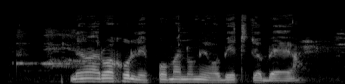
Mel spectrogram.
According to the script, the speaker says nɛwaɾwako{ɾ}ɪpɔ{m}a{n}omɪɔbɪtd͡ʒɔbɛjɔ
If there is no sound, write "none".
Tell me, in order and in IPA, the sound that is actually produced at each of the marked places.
l, m, n

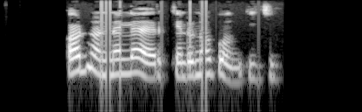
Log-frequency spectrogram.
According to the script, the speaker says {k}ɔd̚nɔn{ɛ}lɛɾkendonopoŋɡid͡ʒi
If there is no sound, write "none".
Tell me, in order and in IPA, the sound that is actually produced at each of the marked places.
k, ɛ

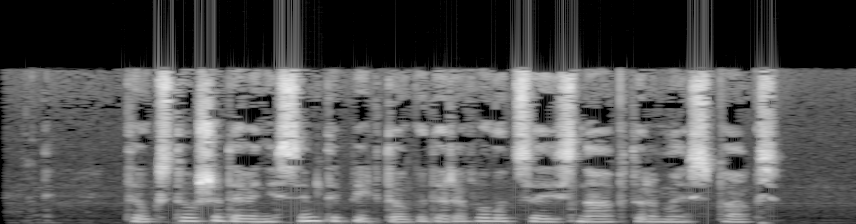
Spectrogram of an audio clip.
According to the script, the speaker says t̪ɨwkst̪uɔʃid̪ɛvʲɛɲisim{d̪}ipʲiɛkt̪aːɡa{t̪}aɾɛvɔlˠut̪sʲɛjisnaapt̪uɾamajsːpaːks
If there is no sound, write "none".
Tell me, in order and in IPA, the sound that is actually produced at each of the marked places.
t̪, d̪

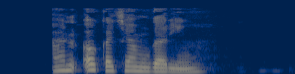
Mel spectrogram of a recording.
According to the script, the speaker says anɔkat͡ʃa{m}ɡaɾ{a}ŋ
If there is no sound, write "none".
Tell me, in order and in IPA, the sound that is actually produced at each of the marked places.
m, i

